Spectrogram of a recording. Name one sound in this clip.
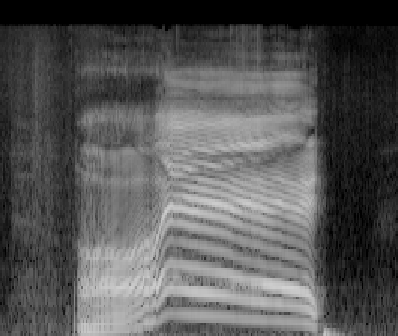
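A young man sings out a long, wavering note that slides down.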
